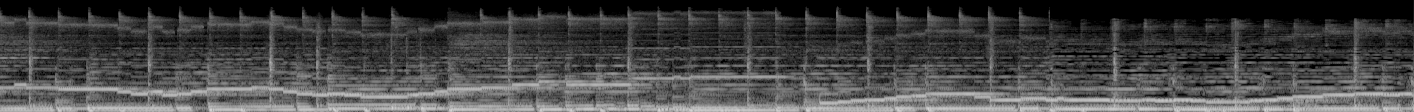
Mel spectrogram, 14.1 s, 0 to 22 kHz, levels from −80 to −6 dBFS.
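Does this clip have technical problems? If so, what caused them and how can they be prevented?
Yes. From 10.5 s to the end, the clip suffers an adaptive stream at a lower bitrate. The quality drops suddenly, with no gap. Nothing remains above 11 kHz. Codec artefacts rise. This happens when the connection slows and the player switches to a cheaper version of the stream. The sound points to a change from about 96 kbit/s AAC to a 12 kbit/s HE-AAC stream. To prevent it, give the stream a steadier, faster connection or a larger playback buffer, or set a higher minimum bitrate.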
